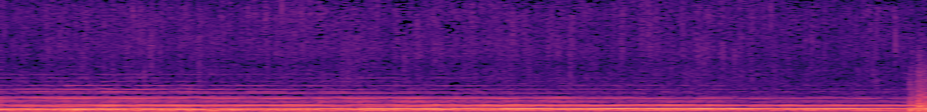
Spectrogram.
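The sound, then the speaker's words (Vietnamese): Heavy rain pouring down at night, a dense and steady hiss that holds for the whole stretch over a sustained low tonal drone. “Giờ tí đêm ấy, trời đổ mưa rất lớn.”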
